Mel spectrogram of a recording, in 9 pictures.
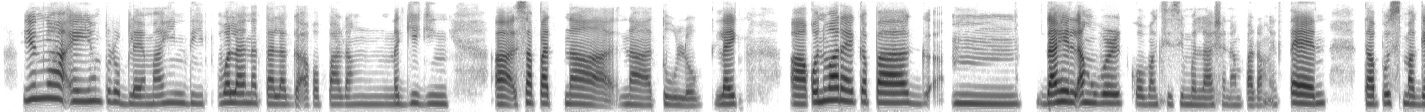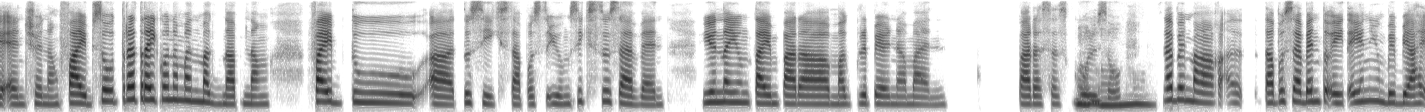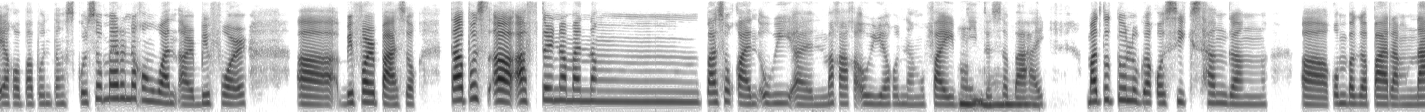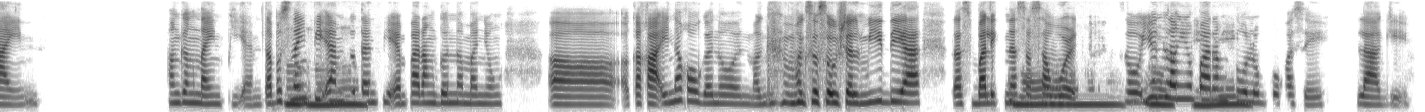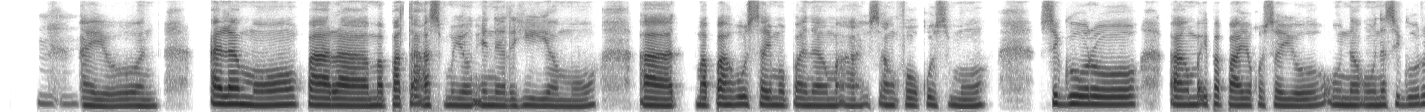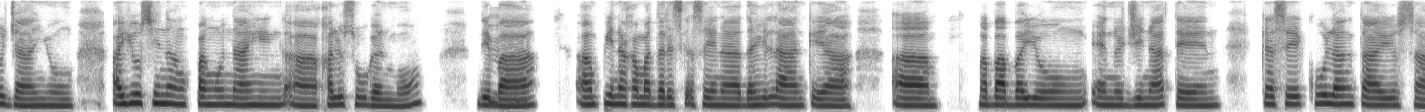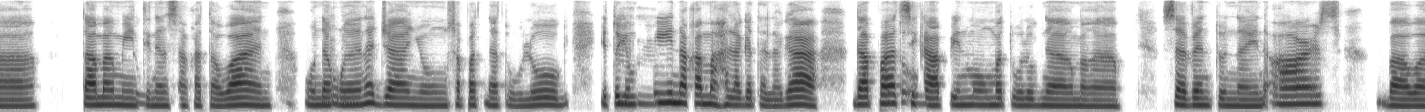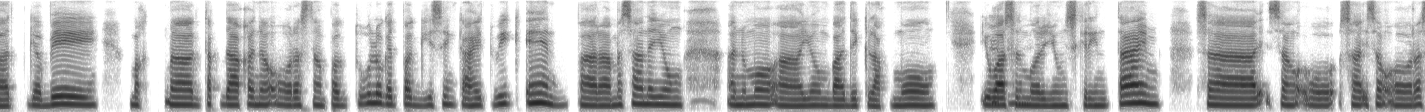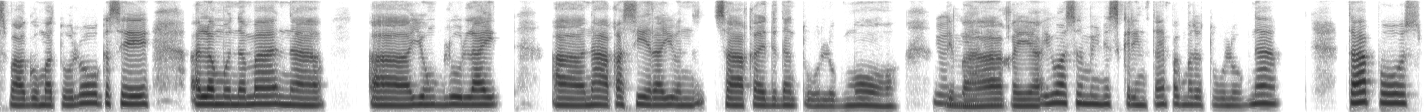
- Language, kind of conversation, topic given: Filipino, advice, Nahihirapan ba akong magpokus at mababa ang enerhiya ko dahil pagod lang, o burnout na?
- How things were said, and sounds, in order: none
